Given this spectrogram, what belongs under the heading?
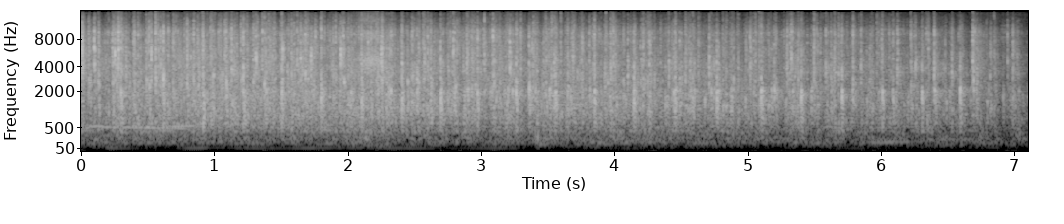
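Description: A large crowd applauds at a VMRO-DPMNE political rally in Čučer-Sandevo, steady thick clapping sustained and loud throughout, with faint crowd murmur beneath.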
